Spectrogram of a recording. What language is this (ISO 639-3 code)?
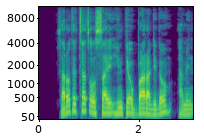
gof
